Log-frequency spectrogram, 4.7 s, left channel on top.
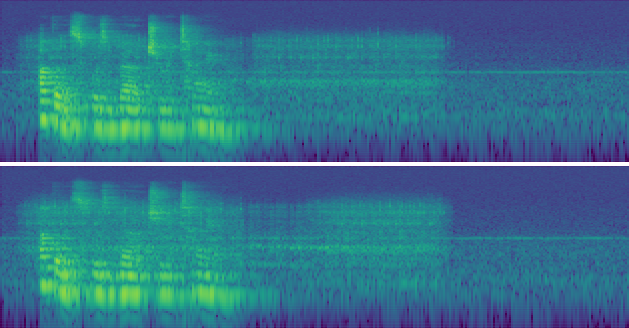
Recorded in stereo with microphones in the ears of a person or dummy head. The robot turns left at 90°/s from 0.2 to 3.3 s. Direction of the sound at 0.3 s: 115° left.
